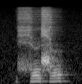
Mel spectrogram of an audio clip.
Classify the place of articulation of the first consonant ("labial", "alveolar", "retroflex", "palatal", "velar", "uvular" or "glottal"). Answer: palatal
